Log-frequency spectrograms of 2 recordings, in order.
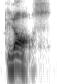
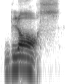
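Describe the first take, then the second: First: The vowel is long and rounded. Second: The same.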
